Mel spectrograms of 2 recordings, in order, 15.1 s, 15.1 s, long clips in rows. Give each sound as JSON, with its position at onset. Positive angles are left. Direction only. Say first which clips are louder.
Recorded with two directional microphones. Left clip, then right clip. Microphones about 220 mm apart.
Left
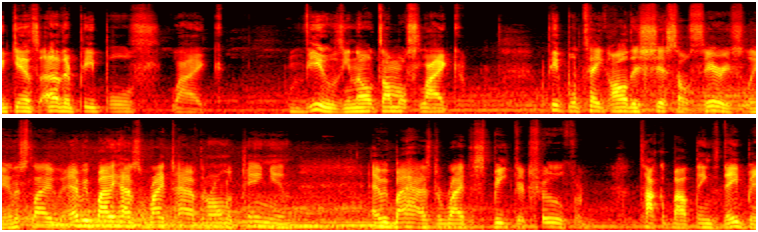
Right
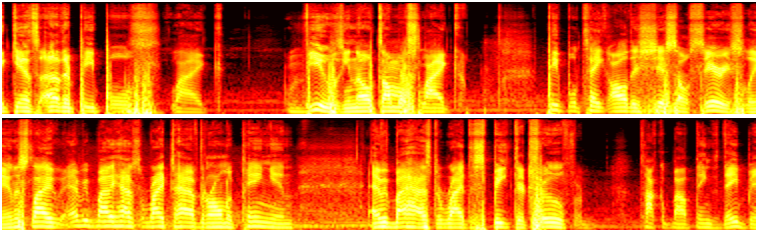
{"t": 0.0, "sound": "speech", "louder": "right 16 dB", "side_deg": -50}
{"t": 13.9, "sound": "speech", "louder": "right 8 dB", "side_deg": -40}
